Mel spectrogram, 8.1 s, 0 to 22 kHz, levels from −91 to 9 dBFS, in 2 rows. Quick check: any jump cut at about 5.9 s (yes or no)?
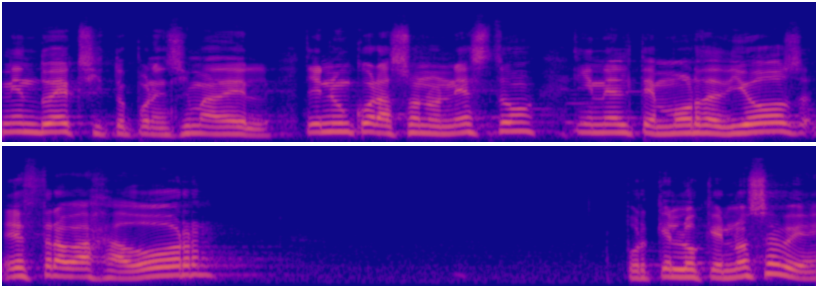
no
